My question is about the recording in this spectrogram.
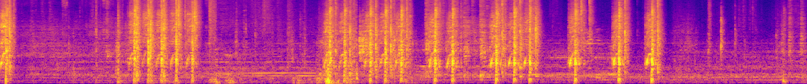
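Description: Airsoft guns firing a series of short bursts of rapid shots, beginning about two seconds in.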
